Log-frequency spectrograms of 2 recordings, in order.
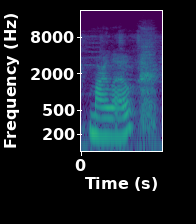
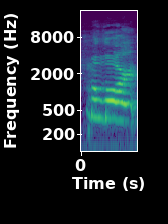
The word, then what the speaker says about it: Malort: Marlowe. Oh my god! What is it? Malort.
